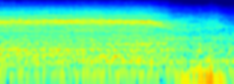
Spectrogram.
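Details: Cummins diesel work truck at idle: a high, hissing squeak at first taken for a belt rides over the idle, suspected to be exhaust escaping at a warped exhaust manifold; cause not confirmed.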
